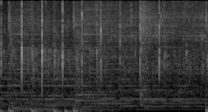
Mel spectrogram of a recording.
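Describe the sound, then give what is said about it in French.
An audience at a church worship service claps for the Lord in a steady rhythm, sharp hand claps repeating roughly every half second over sustained keyboard chords, fairly loud, with no clear speech. “Est-ce qu'on peut applaudir le Seigneur Alléluia.”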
